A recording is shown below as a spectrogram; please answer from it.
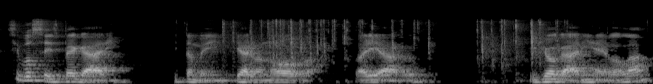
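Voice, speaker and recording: A man's voice: lowish voice, background noise. A man in his twenties from Alagoas, Brazil, casually explaining code in a screen-recorded programming lesson and checking in often with his students. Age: 20s. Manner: casual, relaxed explaining with frequent "beleza?" check-ins. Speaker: programming instructor. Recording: echoey room with faint keyboard typing.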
